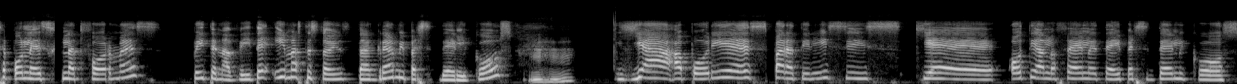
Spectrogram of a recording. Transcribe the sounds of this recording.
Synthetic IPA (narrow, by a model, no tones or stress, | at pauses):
se̞po̞le̞splɐt̪fo̞ɾme̞s | pit̪e̞nɐðit̪e̞ʔimɐst̪e̞st̪o̞inst̪ɐɡɾɐmipe̞ɾsind̪e̞liko̞s | ʝɐːpo̞ɾie̞spɐɾɐt̪iɾisisce̞ | o̞t̪iɐlo̞θe̞le̞t̪e̞ipe̞ɾsind̪e̞liko̞s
